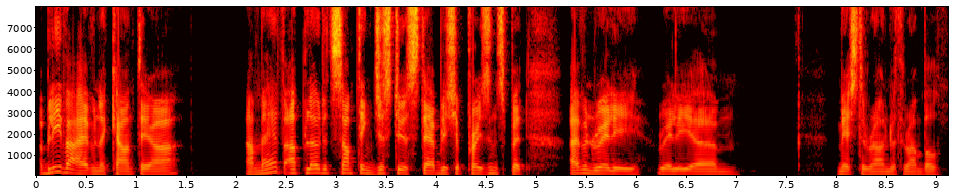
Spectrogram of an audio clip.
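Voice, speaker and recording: South African male host, smooth resonant voice, rambling and self-deprecating live chat. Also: medium pitch, fairly quick, no room sound. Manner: rambling, self-deprecating, lots of ums and restarts. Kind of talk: casual live chat reading viewer comments.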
